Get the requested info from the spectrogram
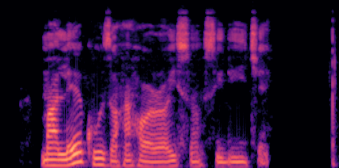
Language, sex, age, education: Igbo, male, 15-29, secondary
